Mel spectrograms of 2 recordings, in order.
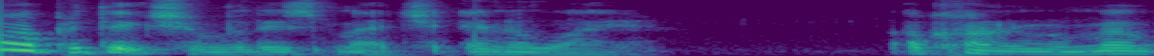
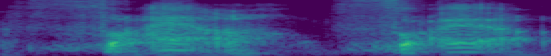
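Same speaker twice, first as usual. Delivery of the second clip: fading whisper; 8 semitones higher, 6 dB quieter than usual. Acted. Trailing repetition.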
